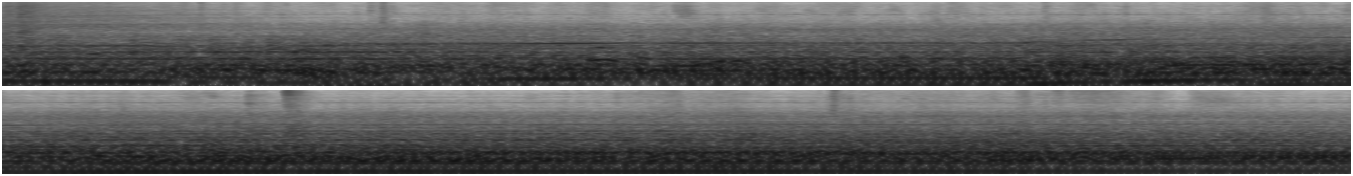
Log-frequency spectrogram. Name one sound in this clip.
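A train's engine revs up and whines, rising in pitch as the train pulls away.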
